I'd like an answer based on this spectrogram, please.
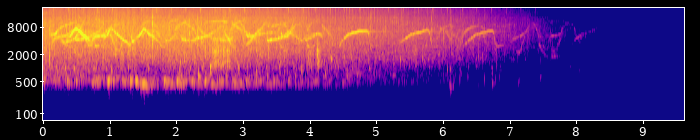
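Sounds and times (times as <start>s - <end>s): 
bottlenose dolphins: 0.0s - 6.9s.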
